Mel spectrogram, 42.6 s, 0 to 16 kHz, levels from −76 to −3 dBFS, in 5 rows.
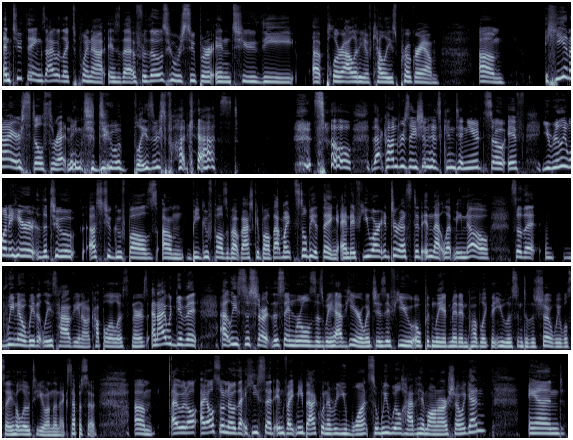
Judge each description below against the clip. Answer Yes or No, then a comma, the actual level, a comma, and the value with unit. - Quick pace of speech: Yes, fast, 215 wpm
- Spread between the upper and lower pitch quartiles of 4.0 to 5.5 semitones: Yes, average, 4.6 semitones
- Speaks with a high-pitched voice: Yes, high, 215 Hz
